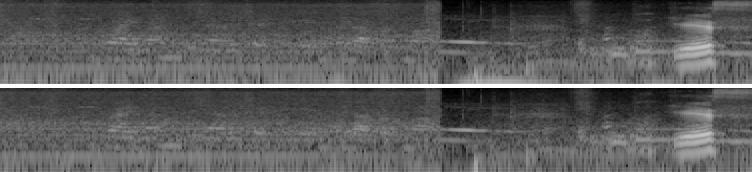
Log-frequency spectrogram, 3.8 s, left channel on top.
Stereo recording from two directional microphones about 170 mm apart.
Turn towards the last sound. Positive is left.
turn(degrees=0)  # may be behind; listen again after turning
